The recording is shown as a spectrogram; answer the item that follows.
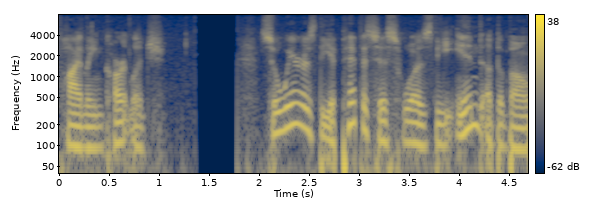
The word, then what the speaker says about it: epiphysis: So the first part of a long bone that you need to be familiar with is something called the epiphysis, or sometimes pronounced epiphysis.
